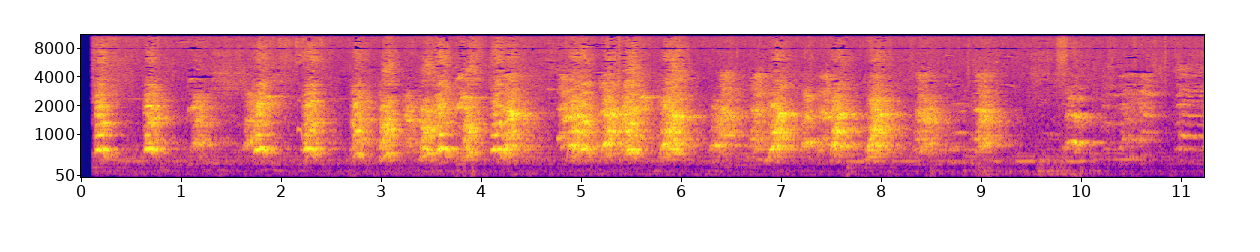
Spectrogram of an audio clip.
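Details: Border Collie puppies, two sisters, yapping in quick succession: bright, high barks and yips about two per second, often overlapping, with a brief pause and then a renewed flurry toward the end.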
